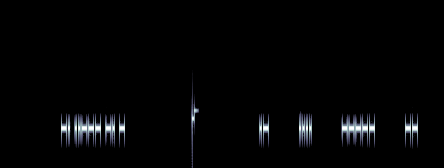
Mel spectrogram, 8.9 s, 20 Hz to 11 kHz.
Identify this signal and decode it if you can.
Morse code, heard as a keyed tone, about 36 wpm, spaced as for 18 wpm, 700 Hz. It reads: N2NT AH0M
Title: USA Call Signs - 4 Characters - 6x Character Spacing - 35wpm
